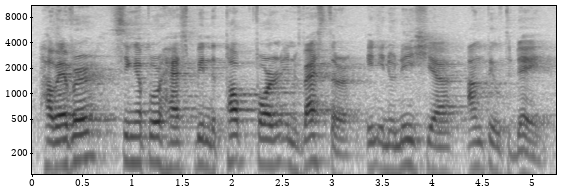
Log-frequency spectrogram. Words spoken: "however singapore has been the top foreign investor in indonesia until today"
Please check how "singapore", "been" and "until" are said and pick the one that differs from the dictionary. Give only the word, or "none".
none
